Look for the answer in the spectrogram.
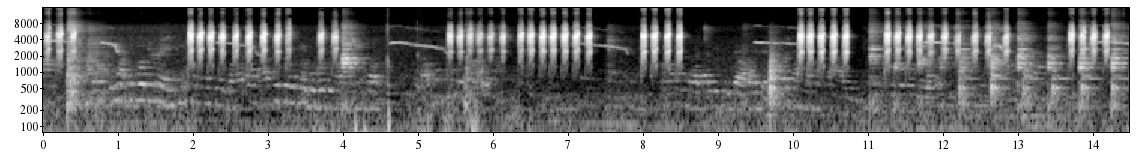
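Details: Lure song of a bar-winged prinia for young, untrained birds: bursts of rapid, high, piercing chips, each a second or so long and repeated with short pauses, with slurred whistles between bursts.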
